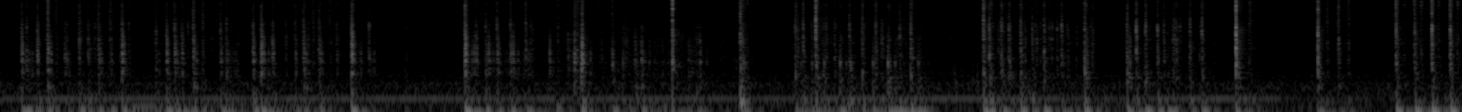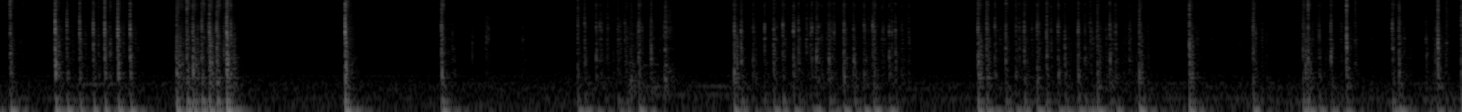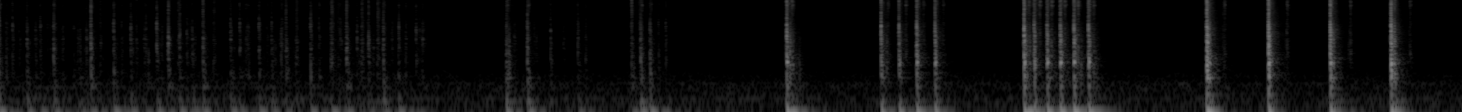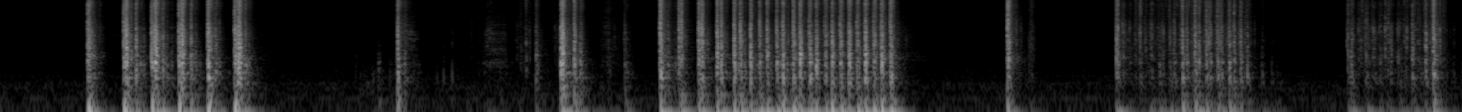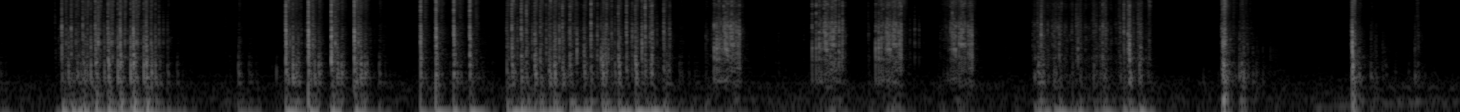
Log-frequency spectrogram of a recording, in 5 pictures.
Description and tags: keyboard sounds
The sounds of typing on a plastic computer keyboard that becomes increasingly aggravated until the keyboard is being pounded on and smashed with fists and face, but you can't really hear the difference.
typing, keyboard, pounding, hitting, angry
